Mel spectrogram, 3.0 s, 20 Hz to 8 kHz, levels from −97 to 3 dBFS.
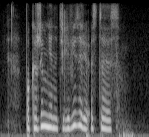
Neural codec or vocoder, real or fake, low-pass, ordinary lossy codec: none; real; 7.2 kHz; AAC, 48 kbps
